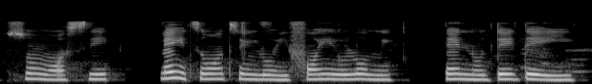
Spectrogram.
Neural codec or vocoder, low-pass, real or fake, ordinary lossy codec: none; none; real; none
